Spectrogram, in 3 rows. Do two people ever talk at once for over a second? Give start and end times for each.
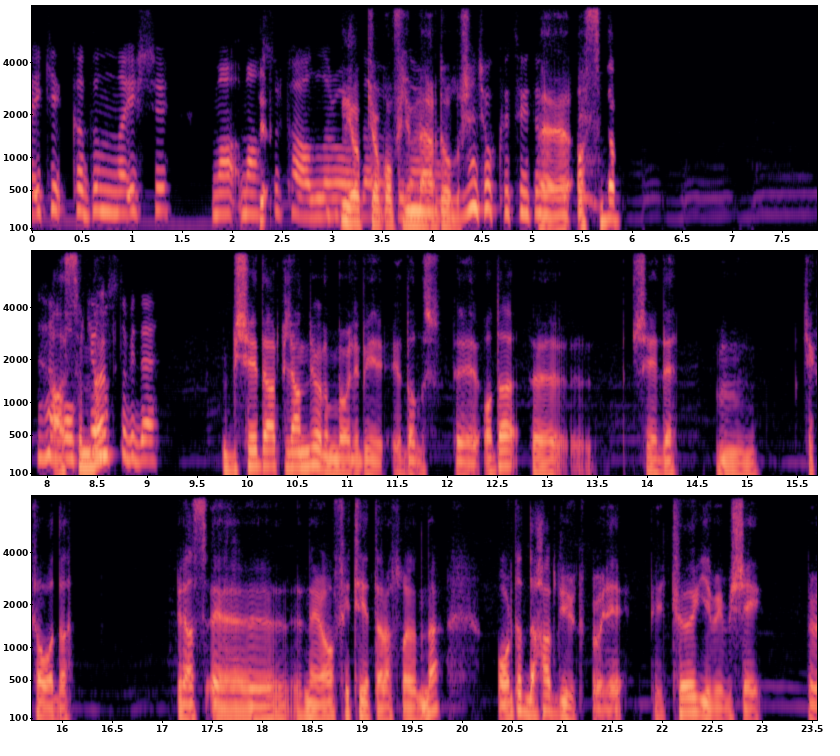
3.1-4.4

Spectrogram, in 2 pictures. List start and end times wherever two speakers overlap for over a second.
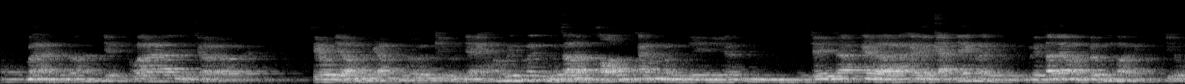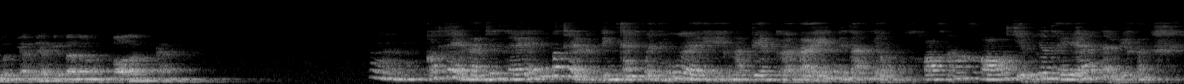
none

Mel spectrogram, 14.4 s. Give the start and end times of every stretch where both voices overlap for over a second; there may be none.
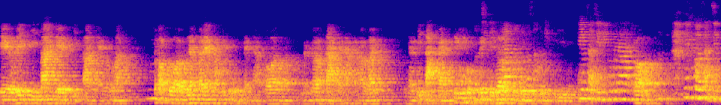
9.2-10.9

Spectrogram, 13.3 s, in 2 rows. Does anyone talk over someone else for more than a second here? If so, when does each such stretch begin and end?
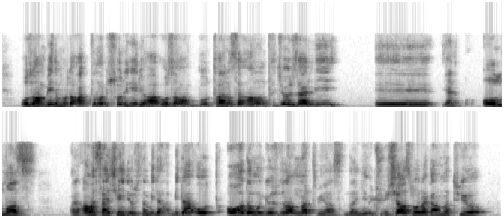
none

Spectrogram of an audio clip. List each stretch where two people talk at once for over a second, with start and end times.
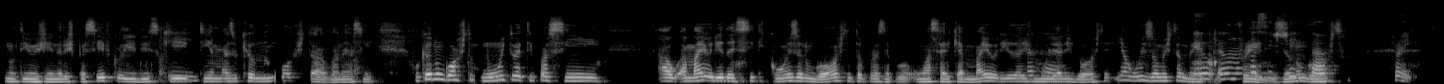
11.9-13.4

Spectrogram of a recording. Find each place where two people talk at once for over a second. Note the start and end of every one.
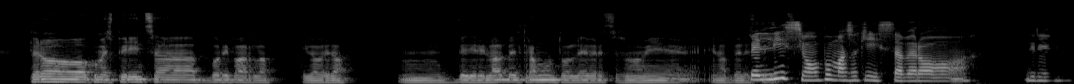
none

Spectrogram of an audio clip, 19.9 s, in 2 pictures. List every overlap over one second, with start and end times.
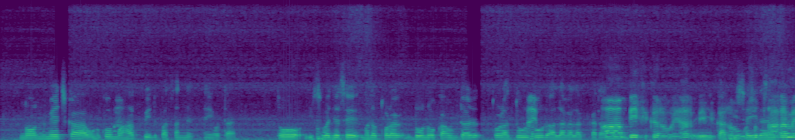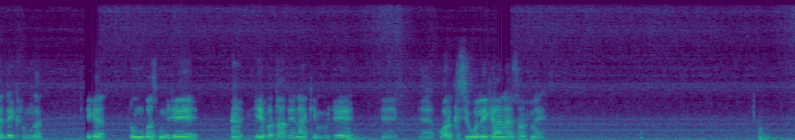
8.6-9.8

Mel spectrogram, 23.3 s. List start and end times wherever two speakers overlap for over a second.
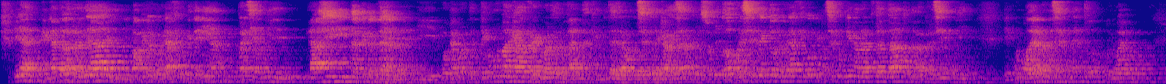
none

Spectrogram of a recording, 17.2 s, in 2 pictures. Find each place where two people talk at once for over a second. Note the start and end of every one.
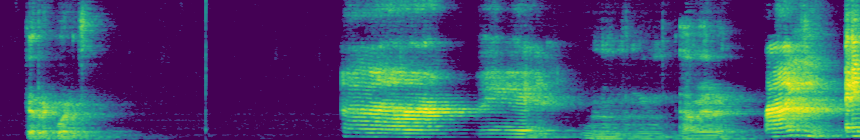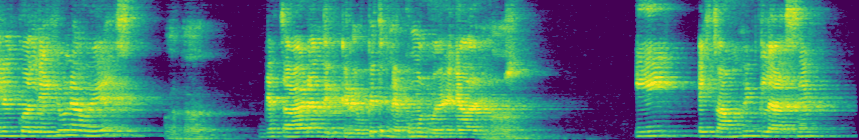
none

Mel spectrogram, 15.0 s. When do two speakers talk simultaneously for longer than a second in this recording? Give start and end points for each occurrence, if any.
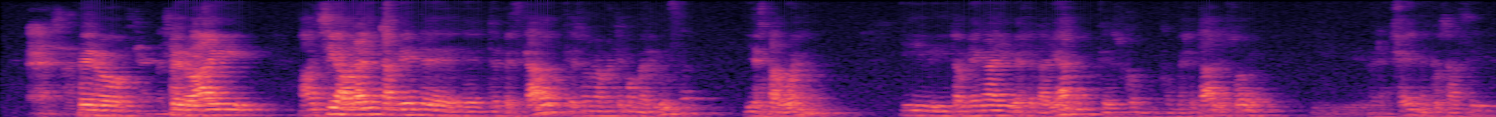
none

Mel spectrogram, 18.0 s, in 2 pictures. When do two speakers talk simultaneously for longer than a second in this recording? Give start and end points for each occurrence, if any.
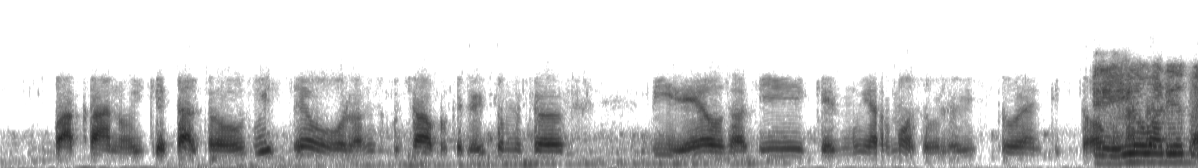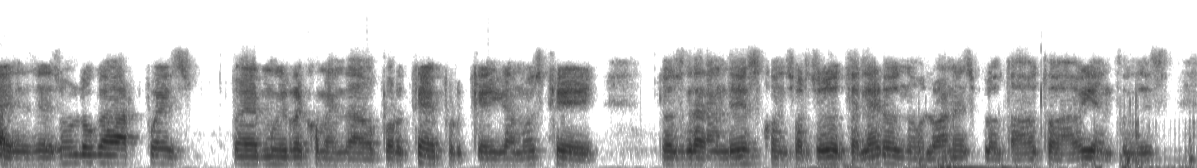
8.2-9.4

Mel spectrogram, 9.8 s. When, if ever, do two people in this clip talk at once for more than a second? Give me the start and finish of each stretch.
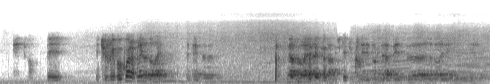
5.8-7.2

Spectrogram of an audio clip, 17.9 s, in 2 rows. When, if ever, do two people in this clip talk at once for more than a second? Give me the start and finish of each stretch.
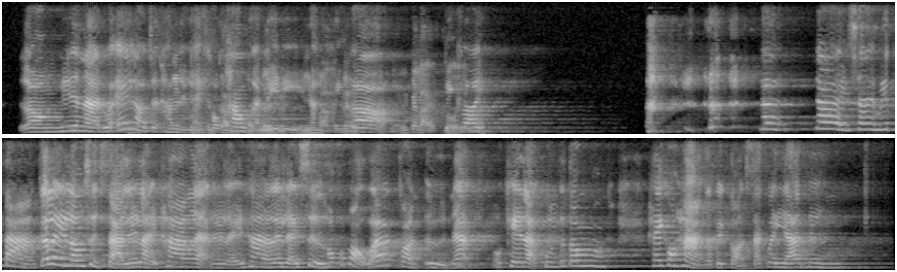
1.3-3.6

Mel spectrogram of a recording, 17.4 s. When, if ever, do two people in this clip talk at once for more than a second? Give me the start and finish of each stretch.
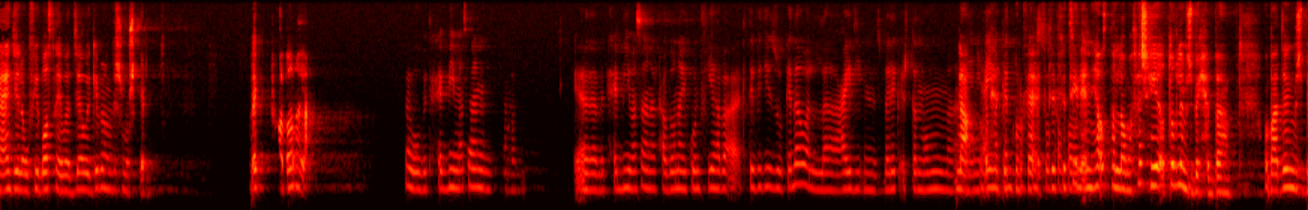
12.7-14.5

